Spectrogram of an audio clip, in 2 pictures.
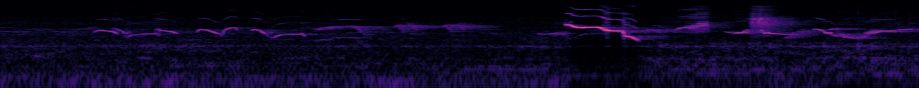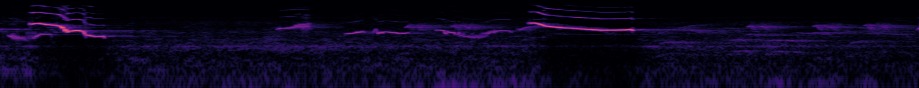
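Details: Calling Oriental magpie-robin answered by another. Three loud, piercing descending whistles come roughly two seconds apart, with quieter chattering and curling whistles filling the gaps between them.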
